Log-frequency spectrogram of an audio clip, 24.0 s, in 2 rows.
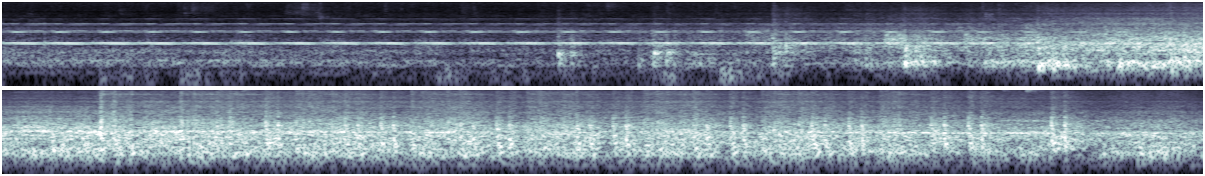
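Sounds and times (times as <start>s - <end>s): train wheels rumbling on rails: 5.5s - 24.0s
clickety-clack over rail joints: 6.5s - 8.0s, 10.3s - 23.8s.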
